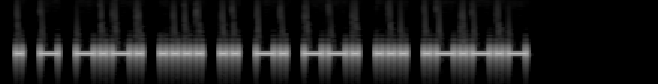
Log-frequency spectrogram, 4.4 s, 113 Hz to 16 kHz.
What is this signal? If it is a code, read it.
Morse code, heard as a keyed tone, about 30 wpm, 700 Hz. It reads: ETCHINGS.
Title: Pangram Challenge v2 - 30wpm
